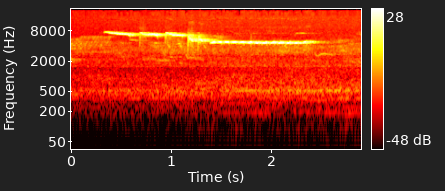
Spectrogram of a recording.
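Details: Eurasian Blue Tit singing in a Hampshire, UK garden, 2020: a fairly high-pitched song, a thin very high note sliding lower and breaking into a quick fluttering trill, with a faint low hum underneath.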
